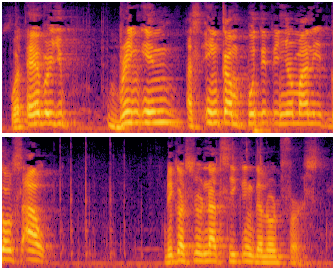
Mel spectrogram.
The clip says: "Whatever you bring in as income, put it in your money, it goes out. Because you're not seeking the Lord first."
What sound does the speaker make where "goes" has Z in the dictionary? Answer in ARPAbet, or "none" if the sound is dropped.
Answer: S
